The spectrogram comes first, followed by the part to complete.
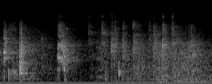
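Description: A small dog whimpering and yipping, with a sharp knock just after the start.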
